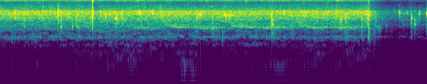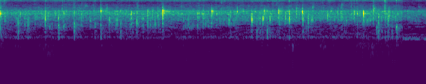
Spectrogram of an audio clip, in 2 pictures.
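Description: Chicken pieces frying in oil and masala in a pan, a steady sizzle with small crackles. About two and a half seconds in, it drops abruptly to a much quieter crackle.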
